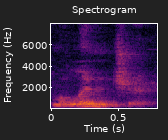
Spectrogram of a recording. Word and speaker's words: Malinche: called cortes malinche melinda you always see it malinson they pronounced it malenche and that means master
